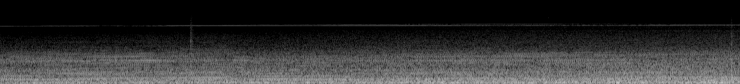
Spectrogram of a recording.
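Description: BMW ActiveHybrid 3's turbocharged straight-six engine pulling under acceleration, its pitch rising steadily as the speed climbs, with road and wind noise beneath.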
